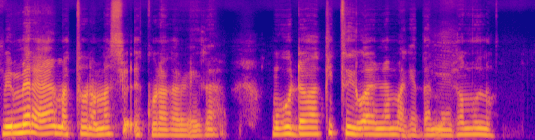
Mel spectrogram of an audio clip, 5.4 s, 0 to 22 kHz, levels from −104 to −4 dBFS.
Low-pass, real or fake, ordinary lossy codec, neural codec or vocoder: none; fake; none; codec, 44.1 kHz, 3.4 kbps, Pupu-Codec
